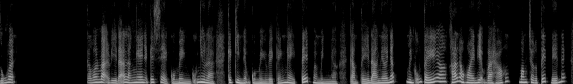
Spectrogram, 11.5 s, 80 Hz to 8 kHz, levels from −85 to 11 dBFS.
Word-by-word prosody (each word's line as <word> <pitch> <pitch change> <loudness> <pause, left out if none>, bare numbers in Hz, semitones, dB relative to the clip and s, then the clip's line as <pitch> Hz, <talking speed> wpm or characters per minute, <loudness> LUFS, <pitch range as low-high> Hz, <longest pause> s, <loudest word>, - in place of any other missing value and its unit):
đúng 195 +3 -1
vậy. 260 0 0 1.4
Cảm 210 +2 -6
ơn 255 +1 +2
bạn 255 -4 +2
vì 205 -1 -2
đã 195 +6 0
lắng 235 -2 +1
nghe 250 0 +4
những 245 +1 -4
cái 265 - -1
sẻ 260 -6 -4
của 185 - -4
mình 180 -1 -1
cũng 260 - -2
như 275 -1 +7
là 195 -6 +1 0.3
cái 235 - +1
kỷ 235 -1 +3
niệm 195 0 -1
của 190 - -4
mình 180 0 -1
về 185 0 -2
cái 185 +1 -4
ngày 220 -4 +1
Tết 280 +1 +2
mà 220 - +1
mình, 180 -2 -1
ờ, 170 - -5 0.2
cảm 180 0 -4
thấy 180 0 -1
đang 185 0 +1
nhớ 210 +1 +2
nhất. 280 +10 +2 0.2
Mình 250 -5 +4
cũng 270 +5 -5
thấy, 250 0 +4
ơ, 325 -1 +2
khá 270 +4 +3
là 350 - +2
hoài 230 -4 +2
niệm 235 +1 0
và 200 -2 +1
háo 195 +2 -2
hức, 345 +1 -5 0.2
mong 260 -1 +3
chờ 240 -5 -1
Tết 305 -3 -2
đến 200 +6 0
đấy. 340 +2 -5
225 Hz, 260 wpm, -23 LUFS, 195-260 Hz, 1.4 s, như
